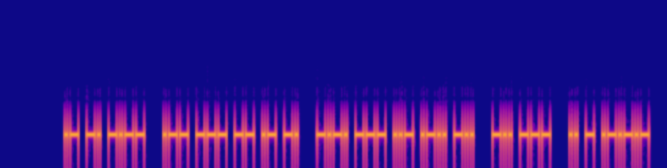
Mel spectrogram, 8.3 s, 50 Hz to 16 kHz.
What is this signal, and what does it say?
Morse code, heard as a keyed tone, about 34 wpm, 700 Hz. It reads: ANY WOMAN COULD DO IT.
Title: Sentences from Top 1100 Words 35wpm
